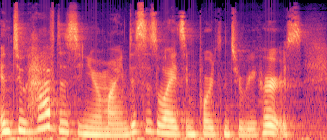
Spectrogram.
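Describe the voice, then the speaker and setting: A woman speaks in a strong Brazilian accent. Her pitch swings very widely. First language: Portuguese. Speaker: guitarist and livestreamer. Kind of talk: casual live stream chat. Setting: live stream.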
